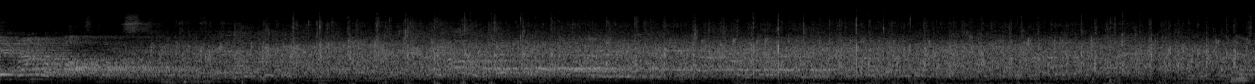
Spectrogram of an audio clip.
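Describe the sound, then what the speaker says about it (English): A gym crowd gives a standing ovation to seniors at a Covenant Christian versus Huntington St. Joseph high school sports event, dense continuous applause filling the hall at an even level, with cheering voices mixed in. "let's all stand up with a stand round of applause, please."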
